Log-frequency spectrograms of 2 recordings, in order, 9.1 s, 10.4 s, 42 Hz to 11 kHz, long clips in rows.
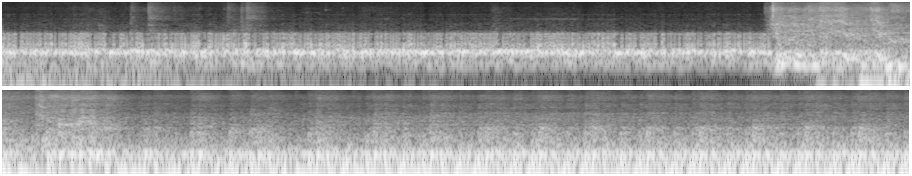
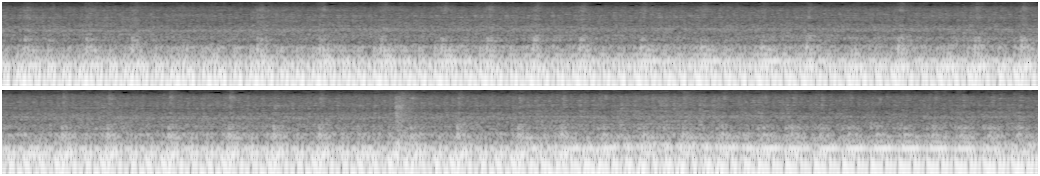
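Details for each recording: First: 1994 Harley-Davidson Road King FLHR, 80-inch Evo with CV40 carb, Screamin Eagle air cleaner and 2:1 exhaust, after carb fix for light-throttle stumble: starter whirs, then catches to strong, even lumpy idle without stumbling; running normally. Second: 1994 Harley-Davidson Road King FLHR, 80-inch Evo, CV40 carb, Screamin Eagle 2:1 exhaust, before carb fix: uneven lope with stumble, hesitation and misfire on light throttle; carburetor fault, fixed afterward.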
